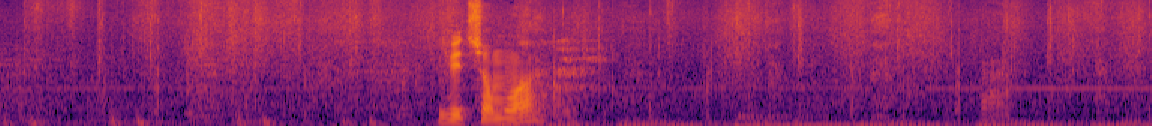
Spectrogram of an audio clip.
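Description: Footsteps rustle through tall dry stalks.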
